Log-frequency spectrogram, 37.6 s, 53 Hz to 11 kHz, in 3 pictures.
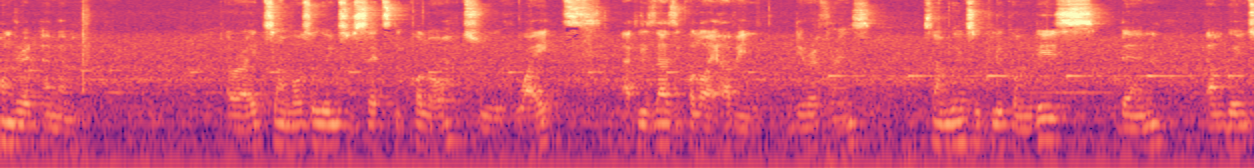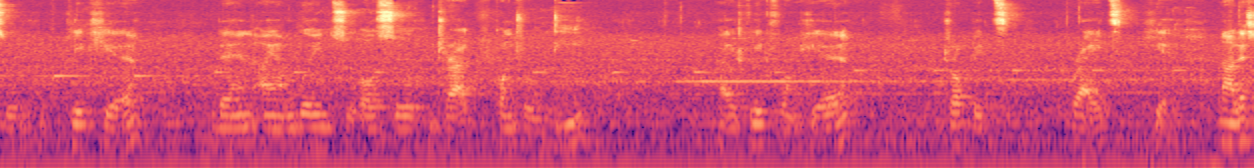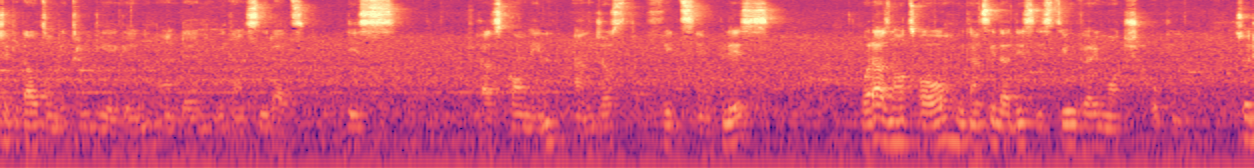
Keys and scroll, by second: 0.9 Return, 16.6 ctrl+d.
